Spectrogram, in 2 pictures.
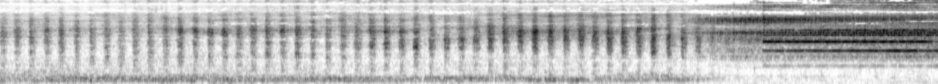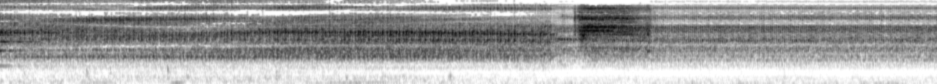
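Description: An N-gauge model train running on the layout, its wheels clicking evenly over the rail joints about two to three times a second over the low hum of the motor. About ten seconds in this gives way to a steady hiss, with a short steady tone near the start of the hiss.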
